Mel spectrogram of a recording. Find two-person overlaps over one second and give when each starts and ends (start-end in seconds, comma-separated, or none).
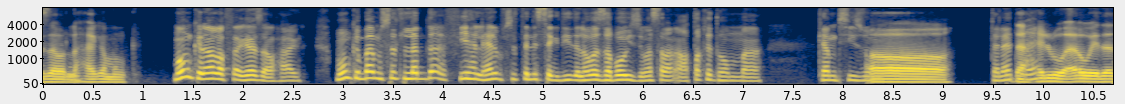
none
